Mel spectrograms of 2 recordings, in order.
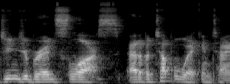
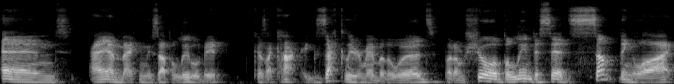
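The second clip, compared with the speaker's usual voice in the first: usual speaking voice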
